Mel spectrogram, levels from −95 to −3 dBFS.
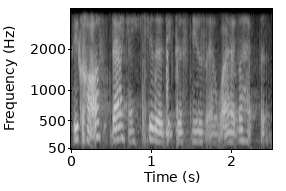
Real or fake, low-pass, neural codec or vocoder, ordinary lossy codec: fake; 3.6 kHz; vocoder, 22.05 kHz, 80 mel bands, Vocos; none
